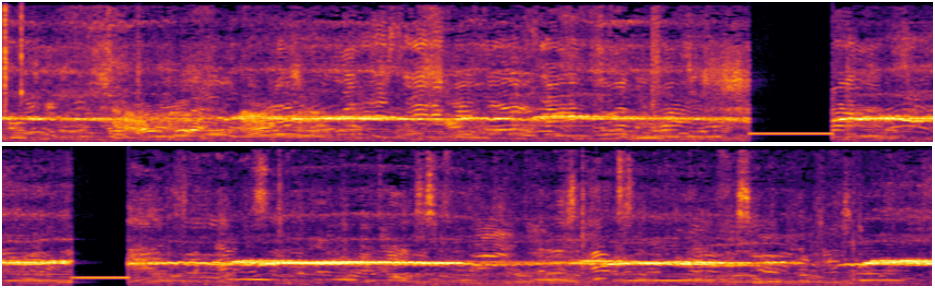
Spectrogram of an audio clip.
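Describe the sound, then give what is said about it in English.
A shrill, steady tone from protesters' whistles, handed out by a protester, rings almost nonstop over the loud babble of a shouting protest crowd as MTG tries to leave the scene, broken twice by brief silences, each holding a short electronic bleep. “So you hear those little whistles.”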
